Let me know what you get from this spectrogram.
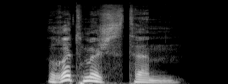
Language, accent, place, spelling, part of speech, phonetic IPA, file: German, Germany, Berlin, rhythmischstem, adjective, [ˈʁʏtmɪʃstəm], De-rhythmischstem.ogg
- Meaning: strong dative masculine/neuter singular superlative degree of rhythmisch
